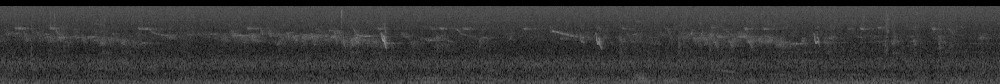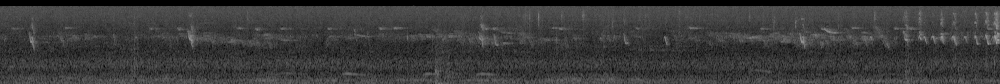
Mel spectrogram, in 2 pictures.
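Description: Outdoor ambience with small birds chirping now and then in short, high notes over a steady low rumble. A single low thump comes a little past two-thirds of the way through.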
